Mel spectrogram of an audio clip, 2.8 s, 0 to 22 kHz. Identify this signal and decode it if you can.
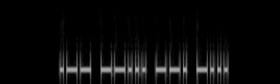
Morse code, heard as a keyed tone, about 34 wpm, 700 Hz. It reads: W7GB
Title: Easy Call Signs Repeated 3x - 35wpm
